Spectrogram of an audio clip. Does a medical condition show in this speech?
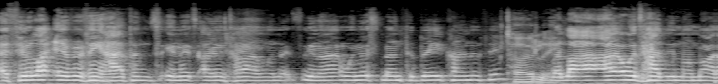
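Yes: cerebral palsy.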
